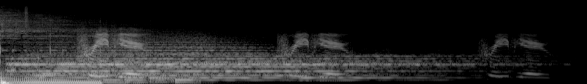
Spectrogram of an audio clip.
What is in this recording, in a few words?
aerial messages stinger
